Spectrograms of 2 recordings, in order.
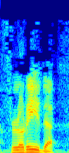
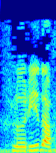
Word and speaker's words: Florida: C'era un locale che si chiamava il Florida e che ci teneva a dire che c'era l'accento sulla, sulla I. – Eh, me. perché, sì, Florida va bene, Florida è la pronuncia spagnola, ma vabbè, sono un rompiscatole, lo so, ma in realtà la pronuncio indistintamente, non ci tengo per niente.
